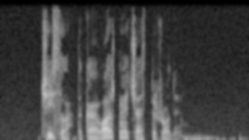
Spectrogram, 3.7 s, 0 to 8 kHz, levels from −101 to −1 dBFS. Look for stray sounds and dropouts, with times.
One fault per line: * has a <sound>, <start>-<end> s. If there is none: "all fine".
* has a dropout, 1.7-1.8 s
